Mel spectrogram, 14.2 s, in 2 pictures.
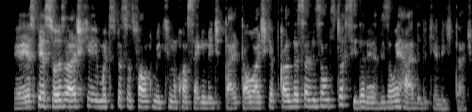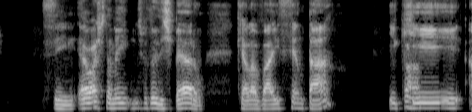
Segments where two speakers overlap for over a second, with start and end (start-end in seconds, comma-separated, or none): none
